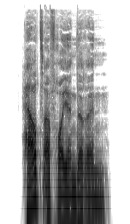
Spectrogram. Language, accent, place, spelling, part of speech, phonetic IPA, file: German, Germany, Berlin, herzerfreuenderen, adjective, [ˈhɛʁt͡sʔɛɐ̯ˌfʁɔɪ̯əndəʁən], De-herzerfreuenderen.ogg
- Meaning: inflection of herzerfreuend: 1. strong genitive masculine/neuter singular comparative degree 2. weak/mixed genitive/dative all-gender singular comparative degree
